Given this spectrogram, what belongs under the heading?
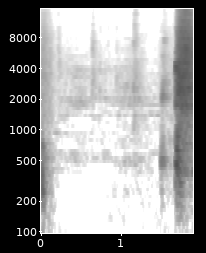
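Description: A woman sneezes once, sharp and close, after a quiet in-breath, in an indoor room.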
